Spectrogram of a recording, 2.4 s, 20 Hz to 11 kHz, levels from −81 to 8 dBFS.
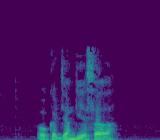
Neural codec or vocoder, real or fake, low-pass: none; real; 7.2 kHz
